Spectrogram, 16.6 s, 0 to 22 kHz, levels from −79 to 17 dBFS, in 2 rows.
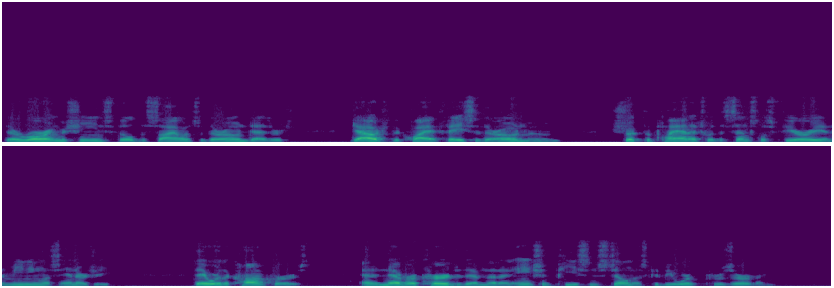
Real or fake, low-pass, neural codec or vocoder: real; 7.2 kHz; none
